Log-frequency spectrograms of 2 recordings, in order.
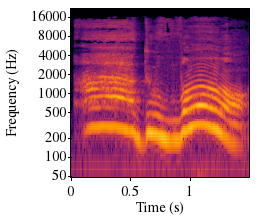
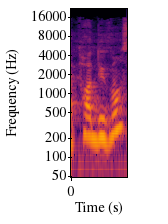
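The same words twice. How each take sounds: First: Loud, high, exaggerated French "devant"; mock a French person suddenly getting it; mock French comprehension. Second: Said in the usual way. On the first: French visitors correcting a museum worker, hammed-up realization. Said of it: "And they're like". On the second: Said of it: "and I'm like, Uh, le sac".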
